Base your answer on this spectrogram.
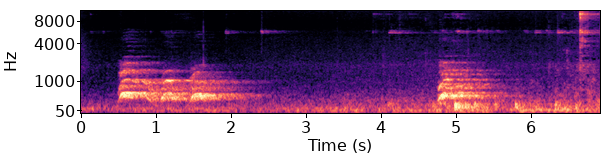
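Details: Johnny, a Friesian horse who acts as nanny for the foals, calling good morning: a harmonic, wavering neigh lasting about a second and a half, then a second shorter rough neigh near five seconds, over low rumbling background noise.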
